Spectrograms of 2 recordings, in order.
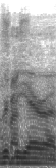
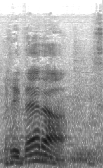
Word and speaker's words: Rivera: Not Riviera. This isn't a guy from the French Rivera. Rivera.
